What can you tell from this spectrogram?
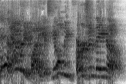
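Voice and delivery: high and loud, exasperated; loud, exasperated cry; exasperated shout. Acted. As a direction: shout him down. Exasperated reply in argument.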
